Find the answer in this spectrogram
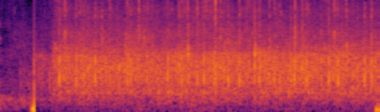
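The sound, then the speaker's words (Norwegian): A conference audience breaks into steady applause after a single sharp knock, welcoming a senior adviser from the Norwegian Police Security Service (PST) in Nordland; the clapping builds quickly into a dense, continuous patter of many hands that holds at a fairly loud level. “Gi en god applaus for seniorrådgiver i Politiets sikkerhetstjeneste i Nordland,”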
